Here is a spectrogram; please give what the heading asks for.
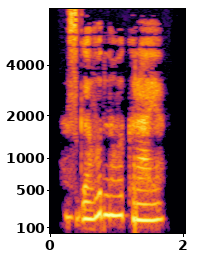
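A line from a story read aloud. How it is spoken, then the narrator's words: Whispered in ear. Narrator (Russian): прошептала я на ухо подруге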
